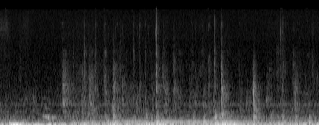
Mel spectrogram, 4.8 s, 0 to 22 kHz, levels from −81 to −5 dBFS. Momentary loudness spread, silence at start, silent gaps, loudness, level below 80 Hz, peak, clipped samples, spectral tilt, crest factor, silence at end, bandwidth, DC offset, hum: 9 LU; 0 s; none; -35 LUFS; -28 dBFS; -10 dBFS; under 0.1%; -6.5 dB/octave; 16 dB; 0 s; 15 kHz; under 0.1%; none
